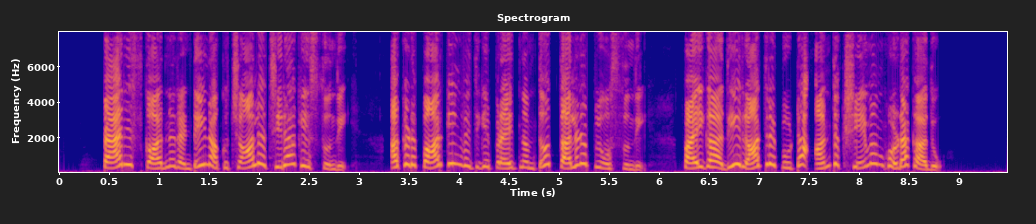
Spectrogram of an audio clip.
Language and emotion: Telugu, angry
